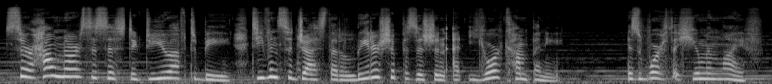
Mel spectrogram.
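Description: High-pitched, rattled office schemer, music behind. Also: female voice, expressive, normal speed. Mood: wounded, indignant. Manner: agitated, stammering, dramatic. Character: rattled, defiant office team leader hiding murders. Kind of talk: audio fiction acting with confiding monologue.

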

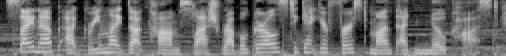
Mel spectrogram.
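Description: A woman's voice: lowish voice, a little slow, over music. A woman reading a scripted podcast advertisement as an announcer. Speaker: sponsor message announcer.

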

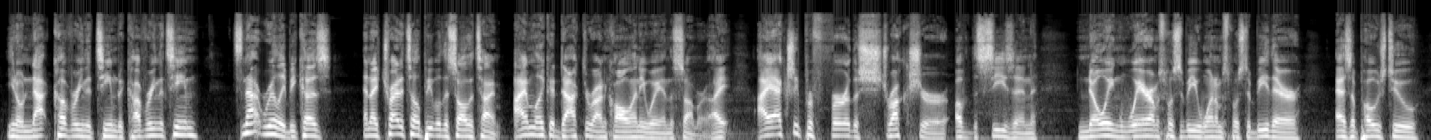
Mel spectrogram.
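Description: A man with a hoarse, raspy voice, chatting casually as a podcast guest about his work as a sports reporter, telling stories in a quick, animated way. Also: medium pitch, no echo. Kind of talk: casual chat. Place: bar or restaurant.

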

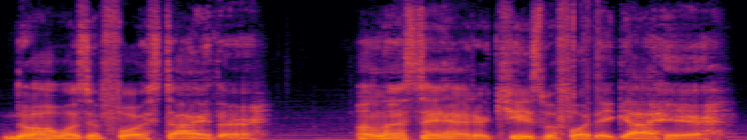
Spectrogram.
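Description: Very deep, gravelly male detective. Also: animated, measured pace, faint music behind, heavily acted. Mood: brooding, intent. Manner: terse, brooding, questioning. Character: terse, probing male police detective. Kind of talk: audio drama acting.

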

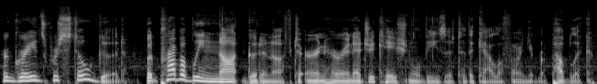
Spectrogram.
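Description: A man reading scripted fiction narration in an expressive, dramatic storytelling manner. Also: deep voice, brisk, creaky. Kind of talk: scripted audiobook-style narration of a dystopian war novel.

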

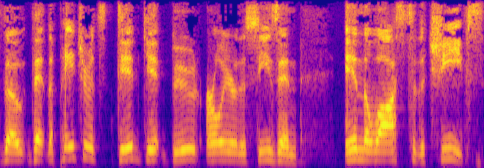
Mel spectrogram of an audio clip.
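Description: A man's voice: on the high side, dry recording. A man co-hosting a sports podcast, laying out his points steadily. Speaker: podcast co-host. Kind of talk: casual sports talk. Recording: dry lo-fi podcast mic.

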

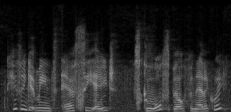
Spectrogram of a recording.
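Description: A woman acting in a 1970s radio drama, nervous and hesitant, stammering, on a lo-fi radio recording with clear hiss. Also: fairly high pitch, big pitch swings, fairly quick.

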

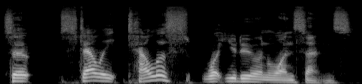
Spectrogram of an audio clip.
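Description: A man hosting a podcast, reading a brisk, upbeat promo and interviewing a guest. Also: mid-range voice, sing-song, noisy background. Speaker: podcast host. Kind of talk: scripted promo read and interview questions.

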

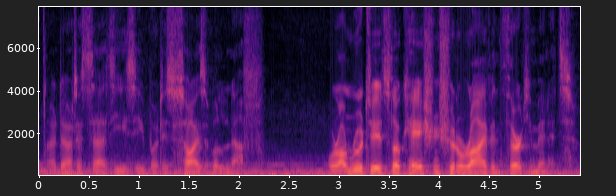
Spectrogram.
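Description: A man's voice: lowish voice, fast, over music, lightly acted. An actor playing a businesslike man in command of a sea expedition in an audio drama, briefing matter-of-factly. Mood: businesslike, brisk. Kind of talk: immersive audio drama acting.

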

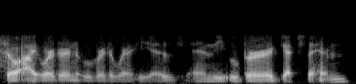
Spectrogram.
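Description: A man's voice: rumbling low, fairly quick, no echo. A man from Lebanon, a musician being interviewed, talking thoughtfully and laughing as he tells stories. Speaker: musician guest. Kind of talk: conversational interview. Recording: dry tinny phone-like line.

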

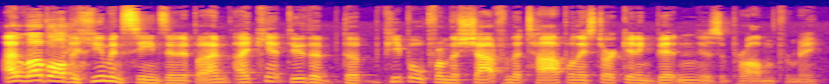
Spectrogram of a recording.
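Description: A man's voice: mid-range voice, fast, gravelly, fairly bright tone. A middle-aged man co-hosting a podcast in a casual, chatty style. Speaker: podcast co-host. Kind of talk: casual chat.

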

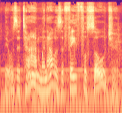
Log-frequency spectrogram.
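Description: An actress playing a guarded, earnest middle-aged witch on the run from her crime family, confiding in an intimate audio drama with a gravelly voice. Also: lowish voice, expressive, fairly quick. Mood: bitter, earnest. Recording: music under the voice. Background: music.

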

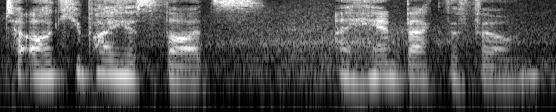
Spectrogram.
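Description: Over clear rumbling traffic noise, an actress plays a hard-edged woman narrating her own drama. Her voice is on the low side, and her delivery is wry, frank and deliberate, in clipped sentences. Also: fairly even intonation, lightly acted. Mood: calculating, intimate. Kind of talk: scripted first-person dramatic narration.

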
